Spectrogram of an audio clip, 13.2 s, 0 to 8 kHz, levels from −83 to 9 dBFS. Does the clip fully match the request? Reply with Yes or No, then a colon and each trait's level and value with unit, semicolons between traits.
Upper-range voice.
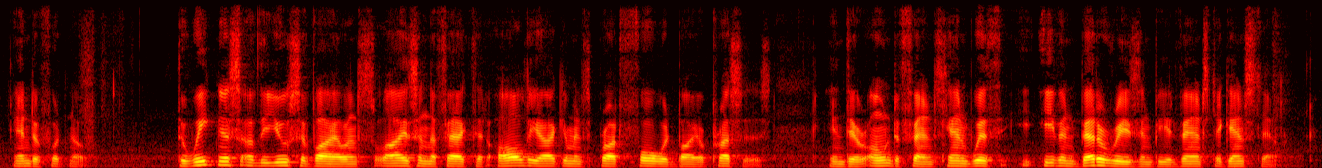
No: low, 120 Hz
